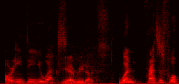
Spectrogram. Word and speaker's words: Redux: I can't pronounce this properly. Redux? R-E-D-U-X?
